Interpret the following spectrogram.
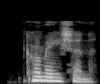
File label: "Cremation" English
